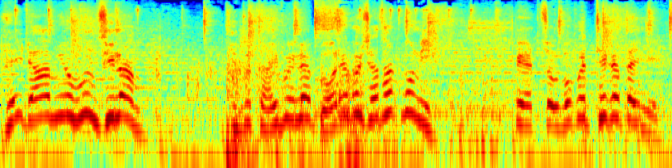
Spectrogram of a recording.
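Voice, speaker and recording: A man's voice: extremely high pitch, quick pace, music in the background. A man voicing a bold, impatient village fisherman in a cartoon horror story, with brusque colloquial speech and a rural Bangladeshi accent. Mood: defiant.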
